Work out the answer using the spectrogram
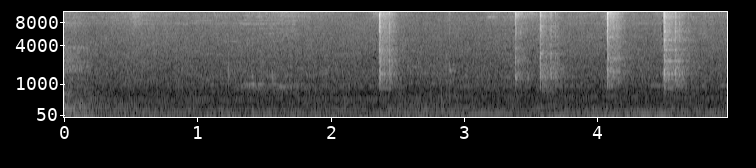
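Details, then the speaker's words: Italika motorcycle front wheel after fixing brake noise by working on Allen-bolted parts: quiet with only a few light clicks, no squeal, brakes well; normal. "pero miren ahorita ya no rellena nada ya no hago nada todo está muy bien"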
